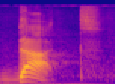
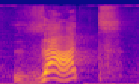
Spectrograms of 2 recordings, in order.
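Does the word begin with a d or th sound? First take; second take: d; th. First: The word begins with a d sound. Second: The word begins with a th sound.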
